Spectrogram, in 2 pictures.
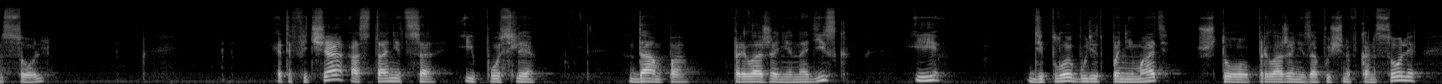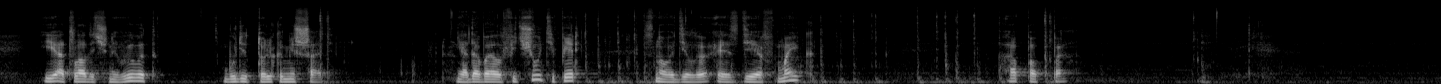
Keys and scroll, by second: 17.6 Return, 19.7-24.8 typing.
